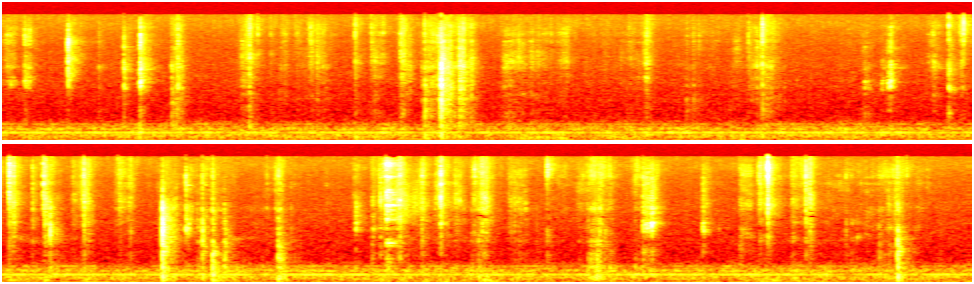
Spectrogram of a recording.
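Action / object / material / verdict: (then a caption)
scrape / recycled soap ball / soap / none. A hand-held, solid, dry recycled soap ball with a blue and white core is shaved with the flat of a utility-knife blade. Many short, bright, crisp scrapes and crumbling ticks come at an uneven pace over a quiet, steady low hum.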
